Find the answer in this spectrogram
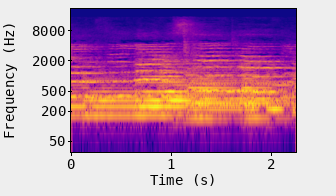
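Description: Three men's voices singing together in harmony over a grand piano, holding long notes and moving to new ones about halfway through.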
